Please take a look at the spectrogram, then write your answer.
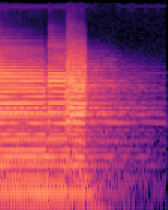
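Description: A guitar through the clean green channel of a Marshall JVM amp with its built-in reverb rings out, a sustained chord joined by a couple of fresh strums, then decays smoothly with a reverb tail and no talking.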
